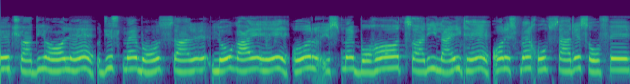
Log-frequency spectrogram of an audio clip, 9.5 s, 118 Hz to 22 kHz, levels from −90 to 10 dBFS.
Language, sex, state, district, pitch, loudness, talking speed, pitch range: Hindi, female, Bihar, Muzaffarpur, 290 Hz, -13 LUFS, 140 wpm, 275-310 Hz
